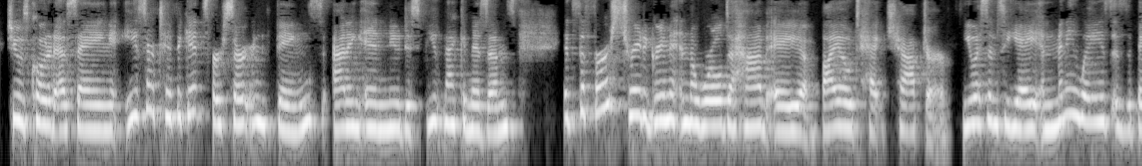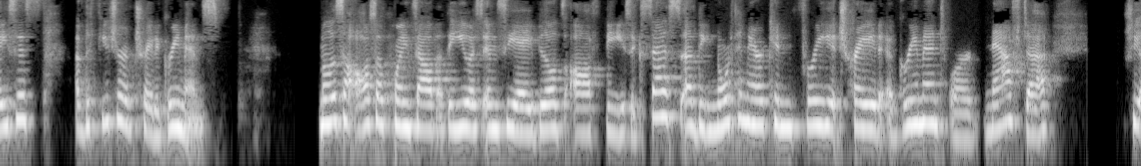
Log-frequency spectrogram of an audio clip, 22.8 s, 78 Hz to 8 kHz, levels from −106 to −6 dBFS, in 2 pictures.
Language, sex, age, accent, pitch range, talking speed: English, female, 20-39, American, 210-255 Hz, 160 wpm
